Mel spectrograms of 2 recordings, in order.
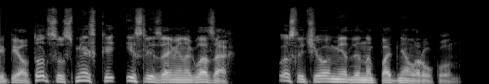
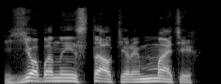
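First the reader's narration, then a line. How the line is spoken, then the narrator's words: Irritated, curt. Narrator (Russian): раздраженно бросил тот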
